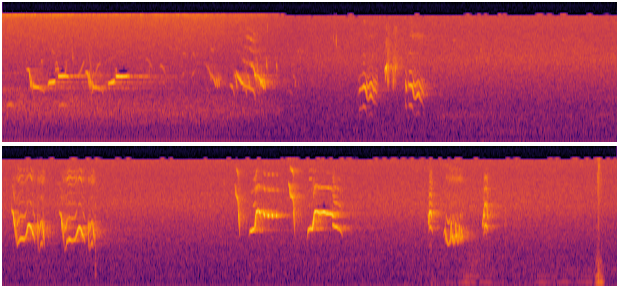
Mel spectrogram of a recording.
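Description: Brown Thrasher giving short, scratchy high chirps in quick bursts, some doubled, spaced about a second or two apart over a quiet background hum.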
